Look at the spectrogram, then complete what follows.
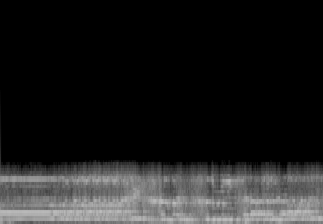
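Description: Music with a singing voice holding long notes, first steady, then wavering, with the pitch stepping to new notes about three seconds in and again near five seconds.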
